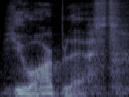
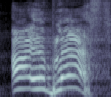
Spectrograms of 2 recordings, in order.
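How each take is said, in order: First: Low, soft, slow assurance; father's affirmation. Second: Put-on high, loud excited kid; child's proud shout. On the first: Retold or imitated. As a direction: affirm it quietly and slowly. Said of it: "you know what I say?". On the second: Children before school declare it to dad, loud high shout. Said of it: "they go like this".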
